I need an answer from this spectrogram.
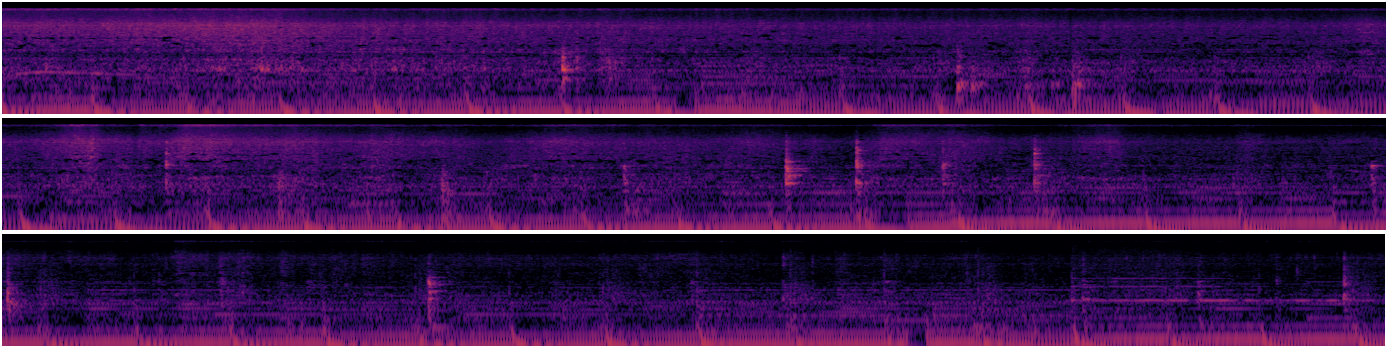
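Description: Hot ghee-fried masala sizzling in a metal pot as soaked black-eyed beans are poured in, loudest in the first couple of seconds. The beans are then stirred with a wooden spoon, with scraping and a few sharp knocks against the pot.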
